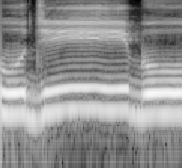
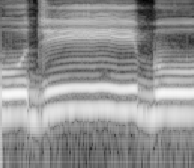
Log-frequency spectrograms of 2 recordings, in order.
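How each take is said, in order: No difference in how they are said.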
